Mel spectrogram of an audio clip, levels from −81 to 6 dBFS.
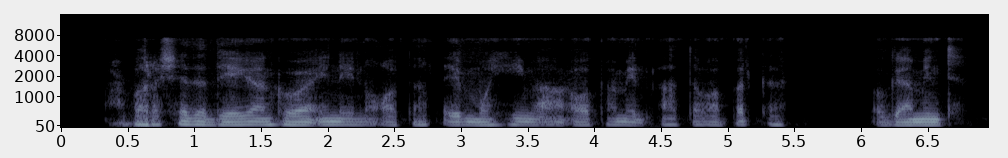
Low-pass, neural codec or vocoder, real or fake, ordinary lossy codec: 7.2 kHz; codec, 16 kHz, 1 kbps, X-Codec, WavLM features, trained on Multilingual LibriSpeech; fake; none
